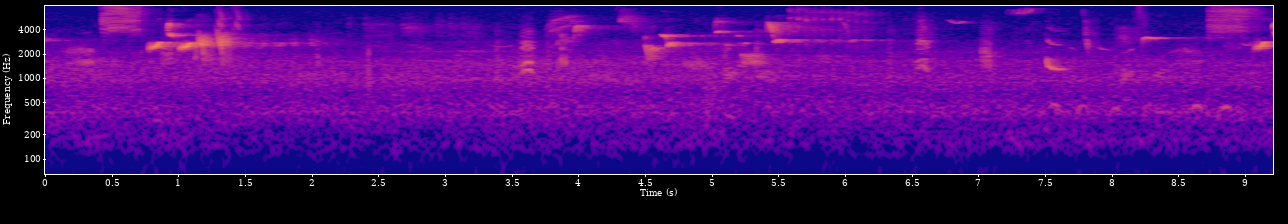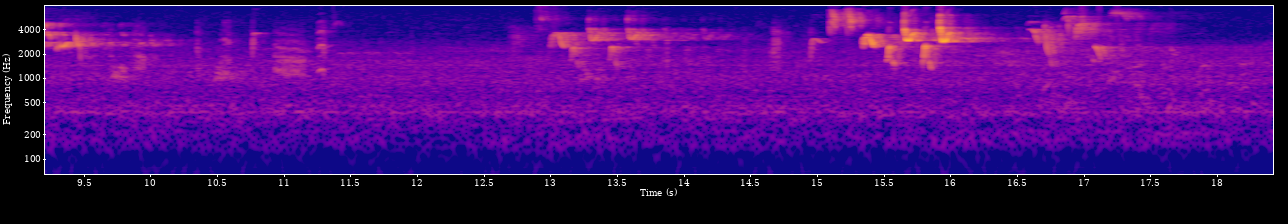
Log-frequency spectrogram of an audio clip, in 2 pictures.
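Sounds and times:
nightingale-type song: 0.0s - 18.4s.

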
